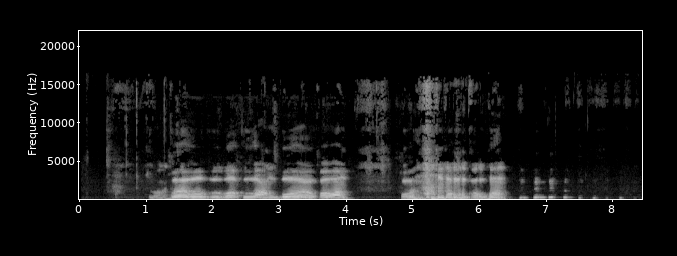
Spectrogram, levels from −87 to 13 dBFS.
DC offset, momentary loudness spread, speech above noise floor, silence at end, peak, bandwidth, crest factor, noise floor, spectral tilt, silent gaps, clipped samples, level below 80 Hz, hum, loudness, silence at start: under 0.1%; 17 LU; 35 dB; 0.7 s; 0 dBFS; 16.5 kHz; 18 dB; -52 dBFS; -5 dB/octave; none; under 0.1%; -58 dBFS; none; -16 LUFS; 0.55 s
